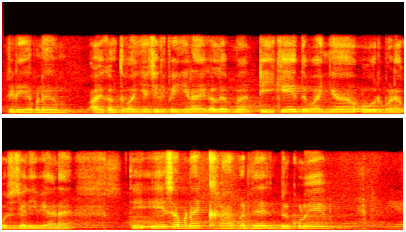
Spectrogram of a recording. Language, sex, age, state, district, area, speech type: Dogri, male, 18-30, Jammu and Kashmir, Samba, rural, spontaneous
